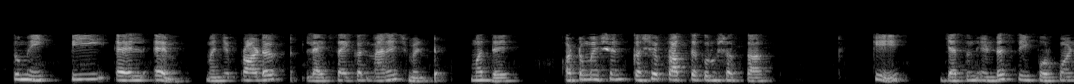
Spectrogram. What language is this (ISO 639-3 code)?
mar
